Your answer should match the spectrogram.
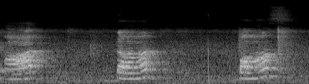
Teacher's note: चंद्रबिंदु में नाक से ज्यादा सांस लेते हैं मुंह से कम, जैसे आंख दांत पांच।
